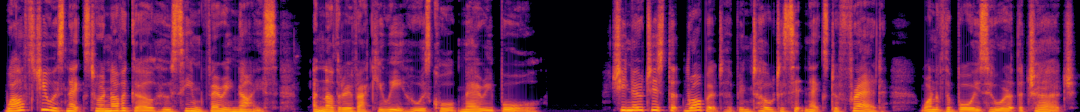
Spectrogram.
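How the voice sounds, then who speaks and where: A woman narrating a children's audiobook in a calm, measured storytelling manner. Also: sits low, no echo, clean studio sound.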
